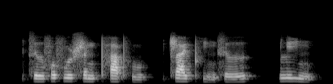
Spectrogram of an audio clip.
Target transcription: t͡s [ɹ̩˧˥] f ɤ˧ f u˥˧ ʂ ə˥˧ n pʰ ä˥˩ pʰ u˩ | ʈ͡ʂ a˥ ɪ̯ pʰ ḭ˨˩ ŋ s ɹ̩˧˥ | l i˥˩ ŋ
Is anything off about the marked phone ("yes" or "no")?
no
